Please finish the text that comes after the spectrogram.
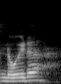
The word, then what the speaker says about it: Noita: How do you say it? Noita? I pronounce it Noita.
